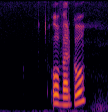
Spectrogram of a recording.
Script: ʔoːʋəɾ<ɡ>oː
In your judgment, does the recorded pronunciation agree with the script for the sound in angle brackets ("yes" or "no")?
yes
